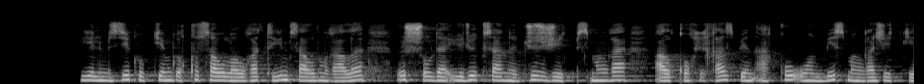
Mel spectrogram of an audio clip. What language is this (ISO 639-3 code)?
kaz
